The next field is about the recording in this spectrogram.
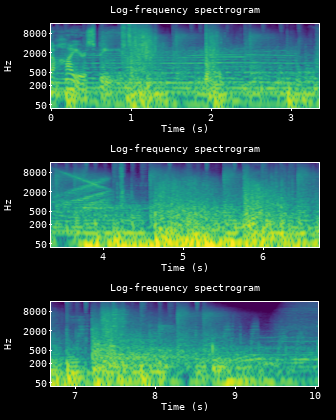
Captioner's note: gun fires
